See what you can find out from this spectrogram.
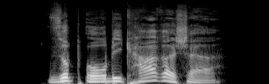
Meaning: inflection of suburbikarisch: 1. strong/mixed nominative masculine singular 2. strong genitive/dative feminine singular 3. strong genitive plural
- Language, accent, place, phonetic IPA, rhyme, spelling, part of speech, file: German, Germany, Berlin, [zʊpʔʊʁbiˈkaːʁɪʃɐ], -aːʁɪʃɐ, suburbikarischer, adjective, De-suburbikarischer.ogg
